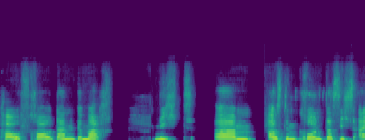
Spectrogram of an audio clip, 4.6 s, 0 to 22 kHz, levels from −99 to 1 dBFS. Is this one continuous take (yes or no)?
no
